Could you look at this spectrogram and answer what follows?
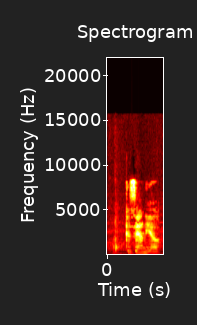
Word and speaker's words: Gazania: Gazania, Google it. Gazania.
